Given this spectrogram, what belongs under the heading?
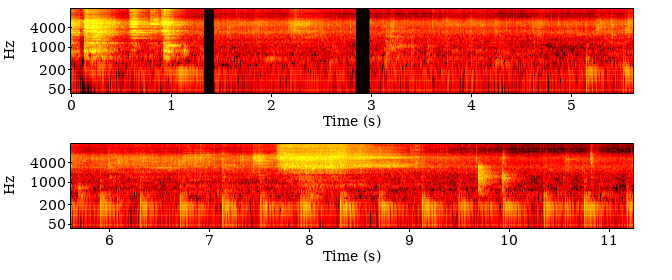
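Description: Coconut paste gravy for coconut prawn curry bubbling and sizzling in a pan as a little water goes in, with a steady run of soft rhythmic stirring scrapes and a brief louder hiss of liquid hitting the hot pan.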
